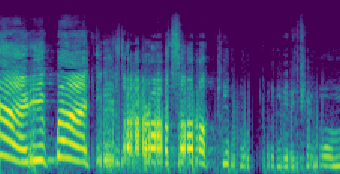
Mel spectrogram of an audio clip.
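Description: A man's voice preaching into a handheld microphone in short phrases.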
